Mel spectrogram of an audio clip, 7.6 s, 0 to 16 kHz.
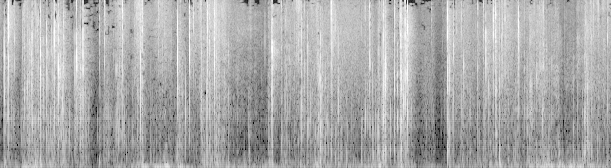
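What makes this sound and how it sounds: Fingertips of both hands rub, scratch and crumple the surface of an empty blue IKEA BRATTBY carrier bag made of woven polypropylene, spread flat. The result is a steady, dense crinkling and scratchy crackle with a strong low rustle and bright, papery edges. Short quieter dips come around 1.2 and 5.5 seconds.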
